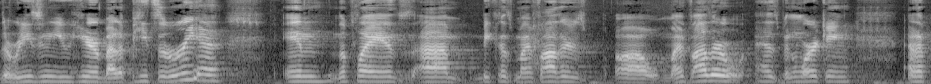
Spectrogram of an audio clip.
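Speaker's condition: Cerebral palsy; wheelchair user

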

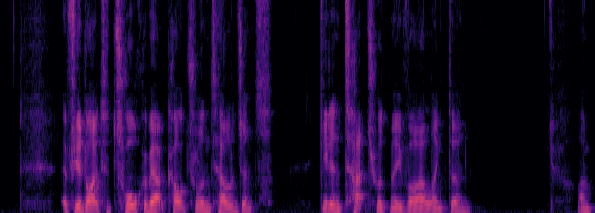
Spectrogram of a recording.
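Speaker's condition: No condition

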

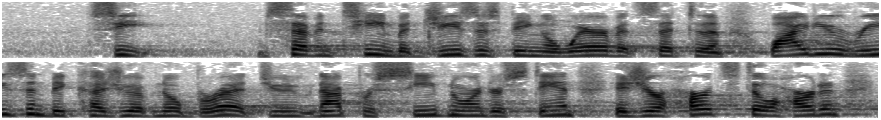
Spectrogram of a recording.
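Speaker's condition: No condition

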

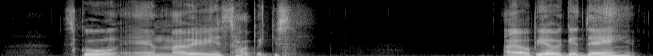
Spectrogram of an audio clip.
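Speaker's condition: Cerebral palsy; voice goes in and out sometimes

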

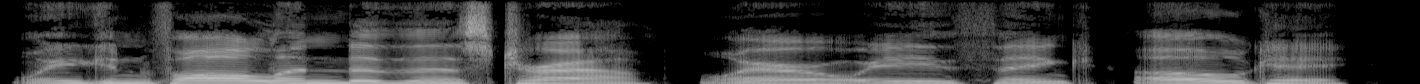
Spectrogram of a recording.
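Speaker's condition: Parkinson's disease; Parkinson's disease diagnosed at age 35, on several Parkinson's medications; recent planned minor foot surgery; Parkinson's affects speech, trouble pronouncing medication names

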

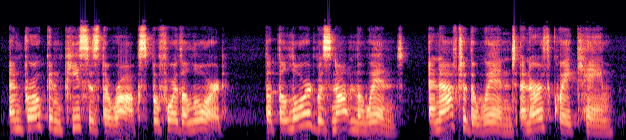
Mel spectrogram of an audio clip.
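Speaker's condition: No condition

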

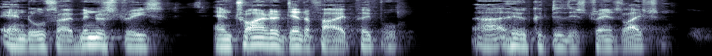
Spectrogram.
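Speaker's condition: Breathing-related speech difficulty

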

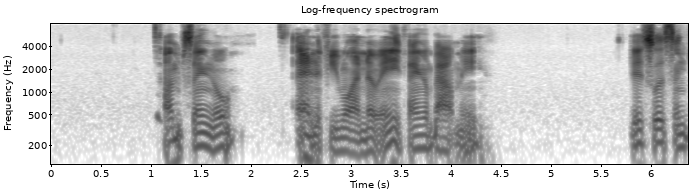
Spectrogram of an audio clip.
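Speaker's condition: Duchenne muscular dystrophy; lifelong

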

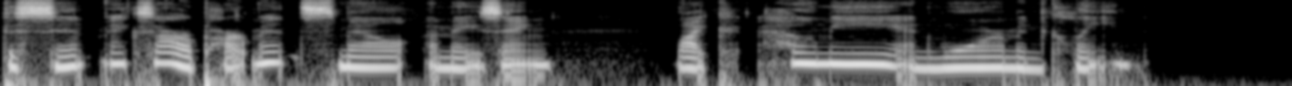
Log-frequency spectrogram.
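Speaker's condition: No condition

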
